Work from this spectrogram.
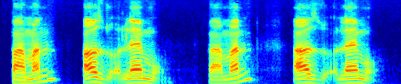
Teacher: এখানে নুনে গুন্না হবে না হামজার উচ্চারণটা স্পষ্ট হবে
